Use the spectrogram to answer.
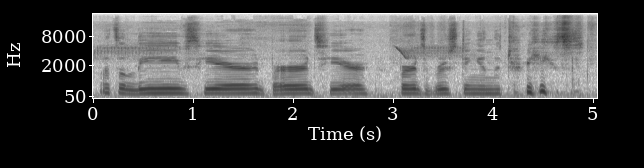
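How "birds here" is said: ordinary delivery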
